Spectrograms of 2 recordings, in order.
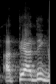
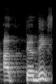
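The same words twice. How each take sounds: First: अत्याधिक with a long aa, at-yaa-dhik; wrong form. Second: अत्यधिक with a short a, at-ya-dhik; right form. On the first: Teacher to students showing the mistake, long yaa. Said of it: "अत्याधिक गलत होता है". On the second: Teacher to students giving the right form, short ya. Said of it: "अत्यधिक सही होता है". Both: Shown as a demonstration.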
